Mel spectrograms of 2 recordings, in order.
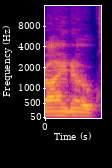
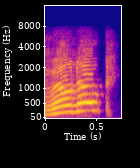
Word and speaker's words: Roanoke: John tips you $5, and he's wondering how many years you actually lived in Rhine Oak for. I live in Roanoke? Roanoke, yeah. Sorry, I'm pronouncing it wrong.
